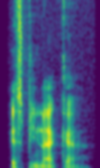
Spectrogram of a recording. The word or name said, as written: Espinaca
